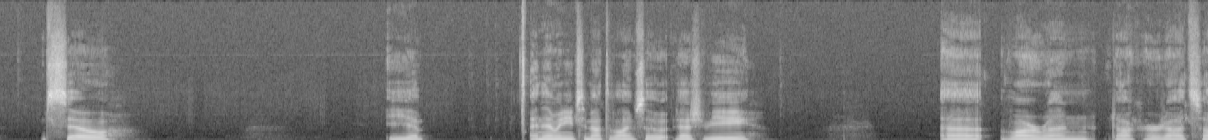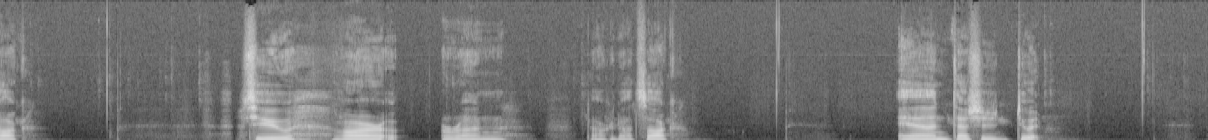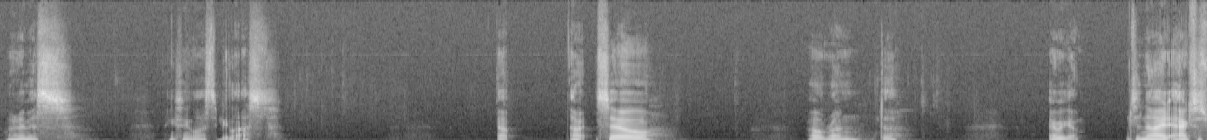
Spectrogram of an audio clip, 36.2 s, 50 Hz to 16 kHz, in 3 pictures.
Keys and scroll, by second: 0.0-0.2 typing, 4.5 ctrl+a, 4.7 ctrl+a, 5.7-7.6 typing, 9.2-18.9 typing, 22.1-27.9 typing, 28.9 Return, 30.3-33.6 typing.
